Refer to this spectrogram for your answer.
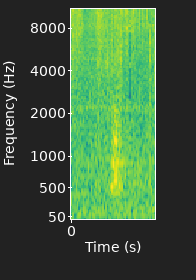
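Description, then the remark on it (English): A single short dog bark, moderately quiet, pops up briefly over a low, steady background rumble with no one talking. “So is your dog friendly?”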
